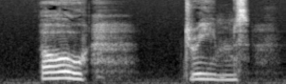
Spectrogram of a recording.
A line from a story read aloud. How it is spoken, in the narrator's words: sighed Anne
